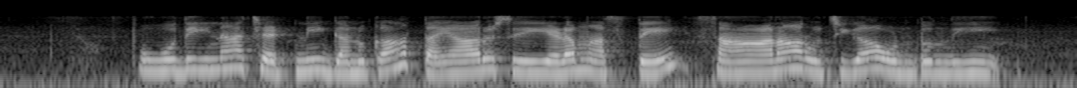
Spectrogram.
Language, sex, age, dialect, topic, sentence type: Telugu, female, 25-30, Telangana, agriculture, statement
